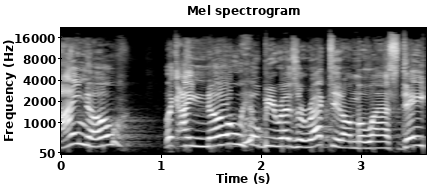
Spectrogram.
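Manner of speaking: play-acted exasperated, uncomprehending tone. Retelling Martha's reply to Jesus: imitating Martha's exasperation. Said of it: "you can hear the exasperation".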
